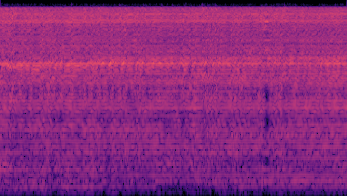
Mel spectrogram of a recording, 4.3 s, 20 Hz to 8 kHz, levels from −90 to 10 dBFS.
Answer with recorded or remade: remade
